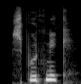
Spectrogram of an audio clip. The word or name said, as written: sputnik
